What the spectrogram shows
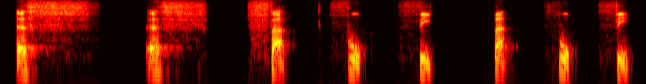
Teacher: مخرج الفاء من باطن الشفة السفلى مع أطراف الثنايا العليا. اف من هنا، اف اف فا فو في فا فو في.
